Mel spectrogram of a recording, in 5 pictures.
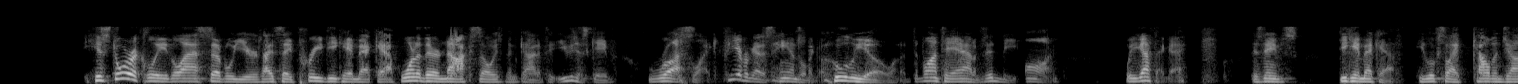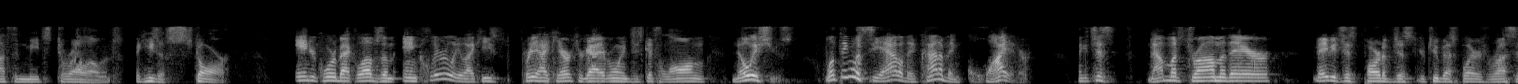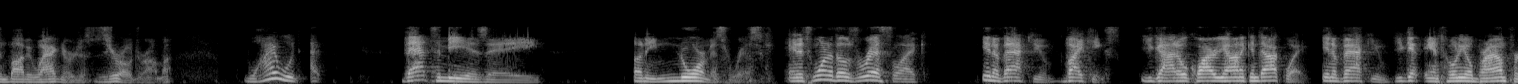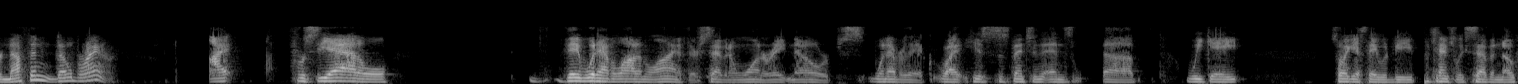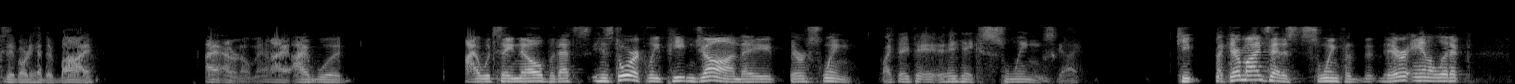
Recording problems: high frequencies cut off; noticeable; nothing above 6 kHz
garbled, watery; slightly

